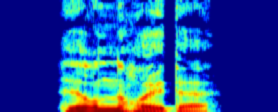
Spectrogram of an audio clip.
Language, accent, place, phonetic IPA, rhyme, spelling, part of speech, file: German, Germany, Berlin, [ˈhɪʁnˌhɔɪ̯tə], -ɪʁnhɔɪ̯tə, Hirnhäute, noun, De-Hirnhäute.ogg
- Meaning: nominative/accusative/genitive plural of Hirnhaut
